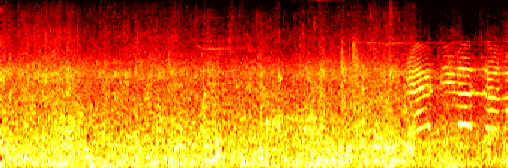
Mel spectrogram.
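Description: Steady low rumble of a river cruise ship moving slowly through a lock, mixed with a crowd murmuring and wind on the microphone. A quick run of high chirps comes near the end.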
